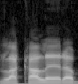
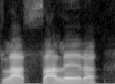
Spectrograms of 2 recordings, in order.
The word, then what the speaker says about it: La Calera: I had been saying La Calera, but it is La Calera.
